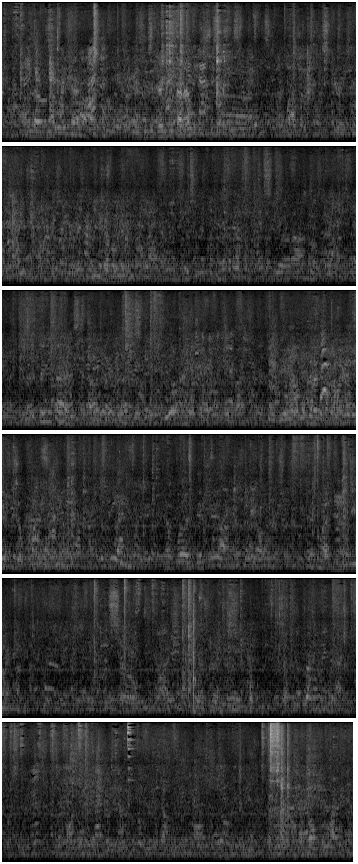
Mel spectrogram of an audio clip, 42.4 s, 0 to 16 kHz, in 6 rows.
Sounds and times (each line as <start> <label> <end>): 0.1 people talking 42.4
40.6 clanging plates and glasses and forks and knives 41.2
